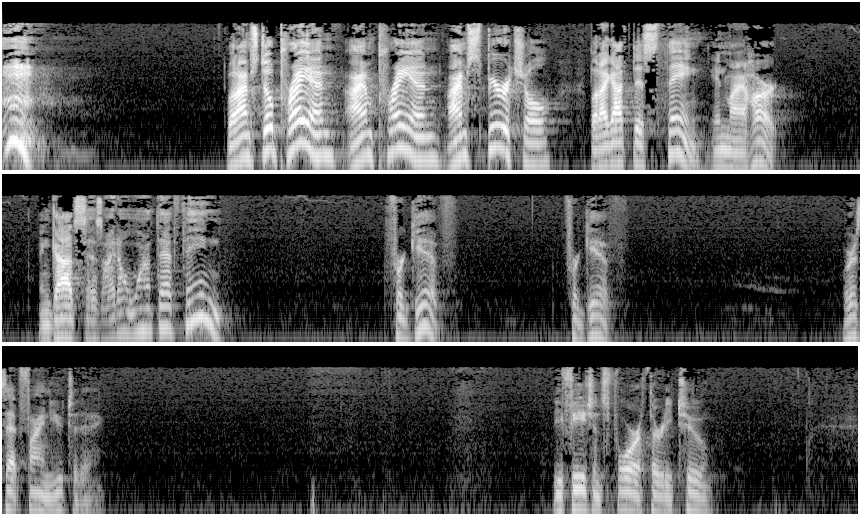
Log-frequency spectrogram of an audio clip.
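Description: An elderly man speaks with animation through a microphone, with pauses, in an echoing hall.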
